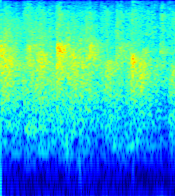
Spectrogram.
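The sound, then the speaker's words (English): A crowd applauds steadily, dense overlapping hand claps forming a continuous hiss-like patter at moderate volume, with no voices, for under two seconds. “Give him a clap.”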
